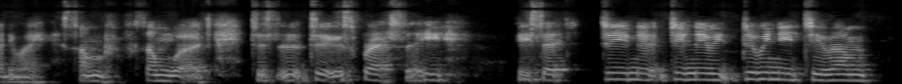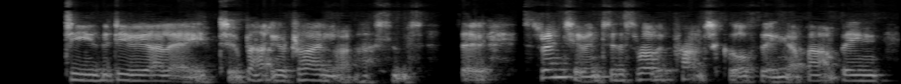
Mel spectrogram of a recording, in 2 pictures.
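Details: Music teacher diagnosed with mixed primary progressive aphasia, with word-finding difficulty, grammatical errors and trouble with words of three or more syllables; speech garbled and repetitive; primary progressive aphasia (mixed type).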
